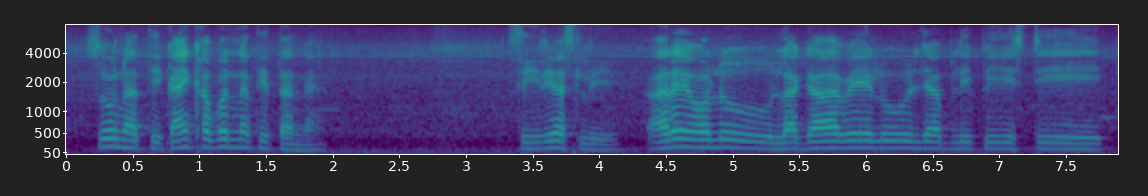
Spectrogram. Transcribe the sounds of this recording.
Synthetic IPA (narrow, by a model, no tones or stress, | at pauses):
sunɐt̪ʰikãːĩkʰɐbəɾnɐt̪ʰit̪anẽ | siːɾijəsli | ɐɾeolulɐɡaːʋeːlud͡ʒɐblipisʈi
